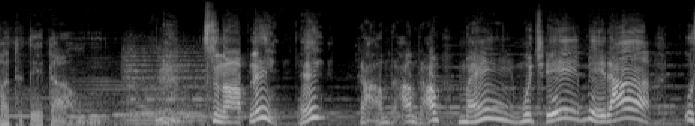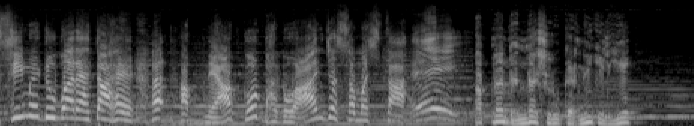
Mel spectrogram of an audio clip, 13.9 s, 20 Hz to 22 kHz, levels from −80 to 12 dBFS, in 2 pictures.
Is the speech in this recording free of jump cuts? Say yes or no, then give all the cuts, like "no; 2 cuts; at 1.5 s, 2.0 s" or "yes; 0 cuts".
no; 1 cut; at 11.7 s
